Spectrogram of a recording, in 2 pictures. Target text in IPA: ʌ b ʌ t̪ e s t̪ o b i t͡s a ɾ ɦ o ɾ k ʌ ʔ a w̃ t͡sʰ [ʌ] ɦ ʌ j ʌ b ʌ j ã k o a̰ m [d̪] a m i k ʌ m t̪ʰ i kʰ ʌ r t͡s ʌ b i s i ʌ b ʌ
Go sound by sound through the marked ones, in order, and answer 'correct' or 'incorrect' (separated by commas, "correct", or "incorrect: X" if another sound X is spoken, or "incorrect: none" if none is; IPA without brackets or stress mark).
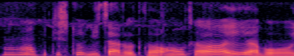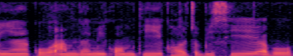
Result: correct, correct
